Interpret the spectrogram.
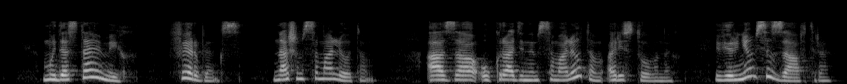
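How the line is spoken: Plain. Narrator (Russian): сказал старший пилот

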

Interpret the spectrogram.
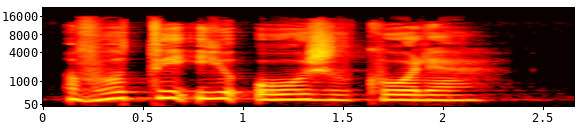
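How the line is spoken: Mumbled. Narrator (Russian): пробормотал Юрген

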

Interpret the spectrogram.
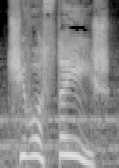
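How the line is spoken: Shout. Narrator (Russian): крикнул ему Павел

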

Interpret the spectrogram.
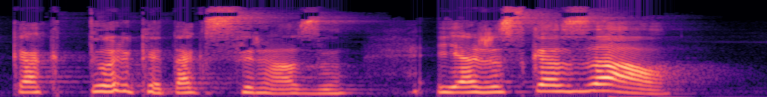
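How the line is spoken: Dirty laugh. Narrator (Russian): Грязно рассмеялся Ильяс

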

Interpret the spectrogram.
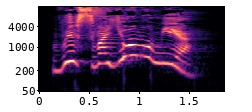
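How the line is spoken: Merchant exclaiming. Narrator (Russian): воскликнул торговец иконами

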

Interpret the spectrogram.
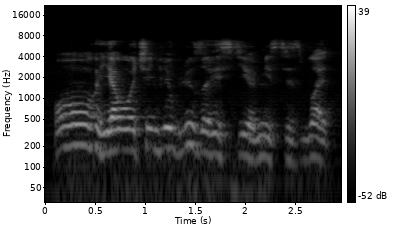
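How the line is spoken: Laughing. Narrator (Russian): засмеялся не раскаявший грешник

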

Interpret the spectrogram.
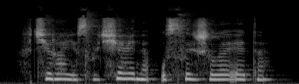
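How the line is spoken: Quiet. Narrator (Russian): тихо ответила Надя

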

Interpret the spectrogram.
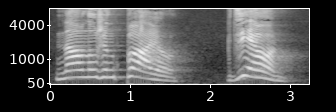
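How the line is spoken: Group shouting. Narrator (Russian): закричали они

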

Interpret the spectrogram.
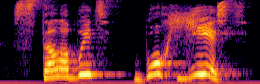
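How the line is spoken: Joyful exclamation. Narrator (Russian): радостно воскликнул Демьян Лукич

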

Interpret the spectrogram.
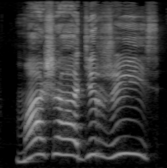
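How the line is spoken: Shout. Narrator (Russian): крикнул Ломоносов

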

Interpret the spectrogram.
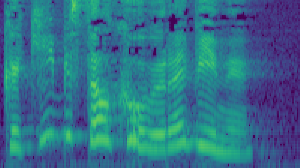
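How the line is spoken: Laughing. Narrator (Russian): засмеялась она

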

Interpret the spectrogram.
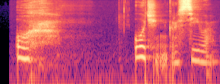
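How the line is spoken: Sighing. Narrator (Russian): сказала она, вздохнув

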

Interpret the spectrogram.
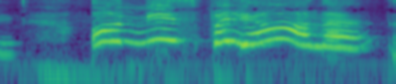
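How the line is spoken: Woman yelling. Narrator (Russian): завопила она

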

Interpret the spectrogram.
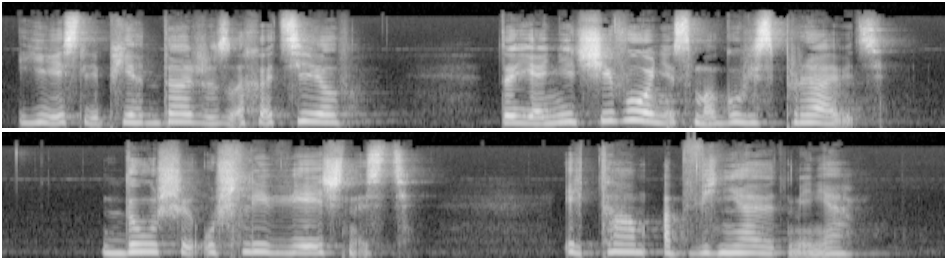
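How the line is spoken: Tearful repeating. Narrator (Russian): повторял Филина сквозь слезы

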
